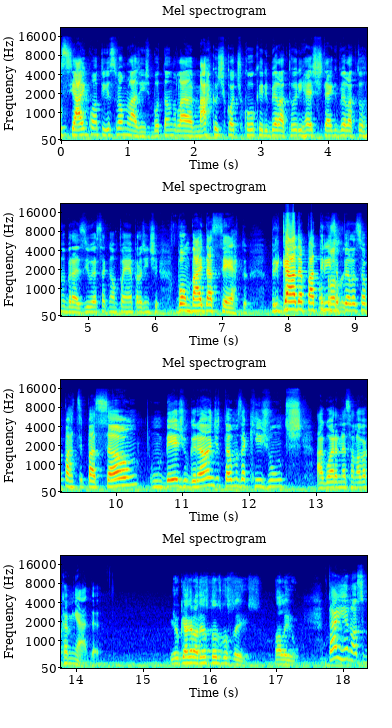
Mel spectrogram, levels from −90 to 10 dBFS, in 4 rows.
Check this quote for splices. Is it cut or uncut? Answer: uncut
